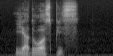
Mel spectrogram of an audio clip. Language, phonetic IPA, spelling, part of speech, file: Polish, [jadˈwɔspʲis], jadłospis, noun, Pl-jadłospis.ogg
